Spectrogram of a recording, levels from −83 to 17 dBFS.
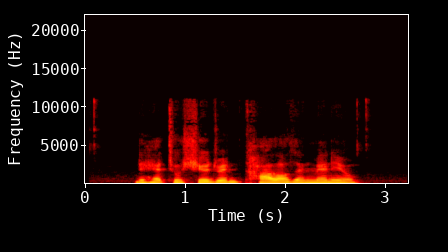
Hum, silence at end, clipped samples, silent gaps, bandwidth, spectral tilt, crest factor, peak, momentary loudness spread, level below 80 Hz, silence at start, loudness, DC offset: none; 0.5 s; under 0.1%; none; 11.5 kHz; -8.5 dB/octave; 16 dB; -6 dBFS; 8 LU; -58 dBFS; 0.5 s; -22 LUFS; under 0.1%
